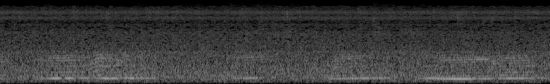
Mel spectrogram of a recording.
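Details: Frog calling during rain in Bohol, Philippines: low, steady droning notes in short bursts of about half a second to a second, repeated irregularly, under a constant loud hiss of rainfall.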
